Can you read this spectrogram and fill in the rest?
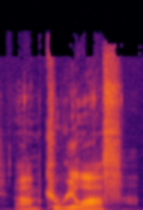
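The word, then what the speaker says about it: Kirilloff: Alex, I forget how you pronounce his last name, Kirillov. I probably botched that. – Sounds right.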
